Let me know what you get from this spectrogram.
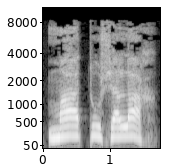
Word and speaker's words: Матушалах: А имя Сефита Мафусала, сына Еноха, как Матушалах, отсылающий, прогоняющий смерть.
